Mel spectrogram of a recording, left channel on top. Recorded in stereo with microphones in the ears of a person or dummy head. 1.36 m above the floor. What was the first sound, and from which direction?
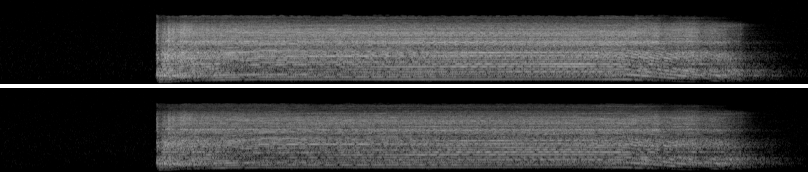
A blender, 15° left (ahead or behind).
